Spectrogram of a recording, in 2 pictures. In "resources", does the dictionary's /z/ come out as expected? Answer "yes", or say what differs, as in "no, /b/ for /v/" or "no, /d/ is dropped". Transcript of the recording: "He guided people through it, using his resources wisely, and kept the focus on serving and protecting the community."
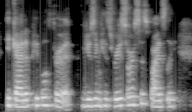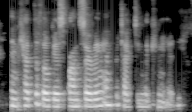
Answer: yes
